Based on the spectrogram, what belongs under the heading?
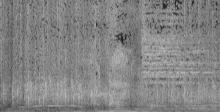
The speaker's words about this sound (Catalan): Ben fort aquest aplaudiment. Gràcies, gràcies.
